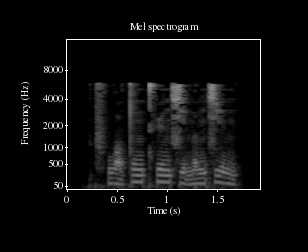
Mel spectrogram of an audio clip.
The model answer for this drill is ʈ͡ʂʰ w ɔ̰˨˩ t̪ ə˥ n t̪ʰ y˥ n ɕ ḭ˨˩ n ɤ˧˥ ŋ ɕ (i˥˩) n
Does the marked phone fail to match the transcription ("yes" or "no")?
no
